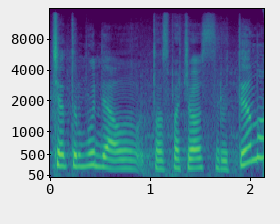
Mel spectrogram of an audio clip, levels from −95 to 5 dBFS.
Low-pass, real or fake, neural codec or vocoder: 14.4 kHz; fake; autoencoder, 48 kHz, 32 numbers a frame, DAC-VAE, trained on Japanese speech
